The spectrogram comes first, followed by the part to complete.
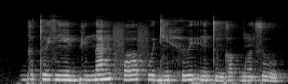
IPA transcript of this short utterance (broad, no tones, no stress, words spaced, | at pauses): ɡɤtɯzʲẽ bʲɯnaŋ fɔ fudʲẽhɯ rʲɛ̃tũɡɔ ɡ͡bõsu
